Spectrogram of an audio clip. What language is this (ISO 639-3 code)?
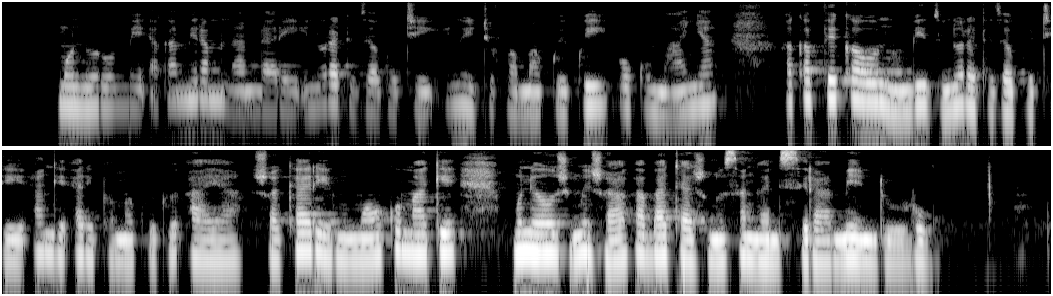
sna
